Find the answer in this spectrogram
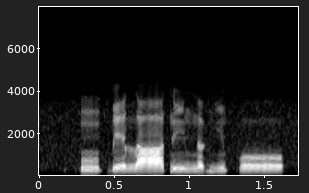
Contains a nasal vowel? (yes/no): yes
